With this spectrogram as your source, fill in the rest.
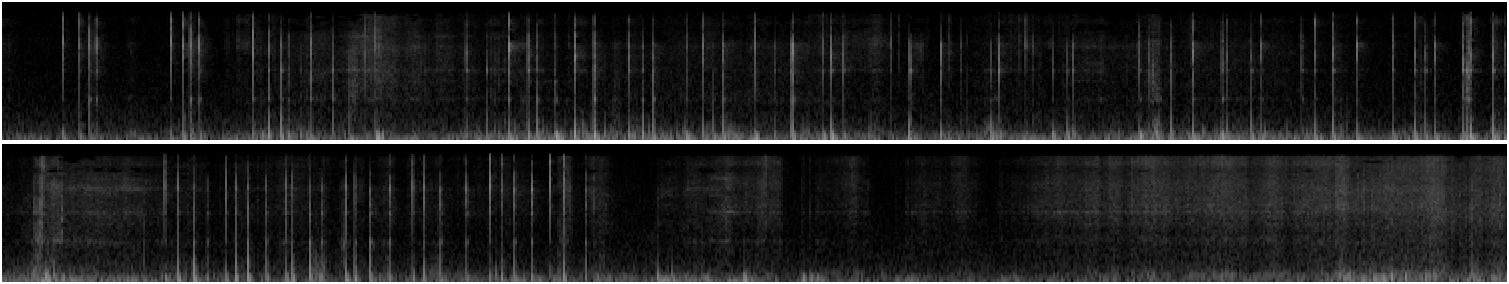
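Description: Long black acrylic nails tap and scratch the smooth, solid wooden back and handle of a small wooden baby hairbrush, making rapid, crisp clicks and bright scratchy textures with a low thud beneath. After about ten seconds, the sharp taps thin out into a softer, steady scratching that slowly swells toward the end.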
